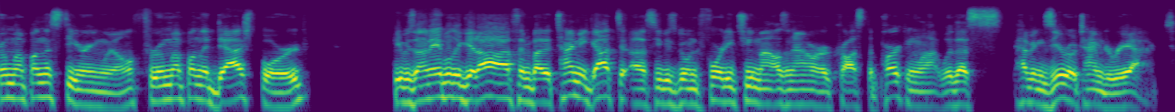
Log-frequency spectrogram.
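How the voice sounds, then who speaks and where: A man with an American accent, talking at a very fast pace. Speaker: podcast guest, personal growth speaker. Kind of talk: interview testimony.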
